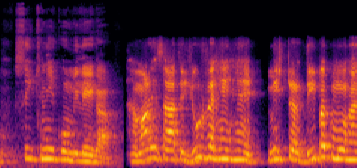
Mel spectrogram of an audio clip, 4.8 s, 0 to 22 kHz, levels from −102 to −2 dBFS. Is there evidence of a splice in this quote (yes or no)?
yes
